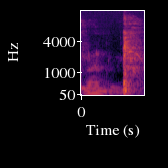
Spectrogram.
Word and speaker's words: Thranduil: Er ist der Sohn von, wie spricht man das aus, Thranduil? – Thranduil.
